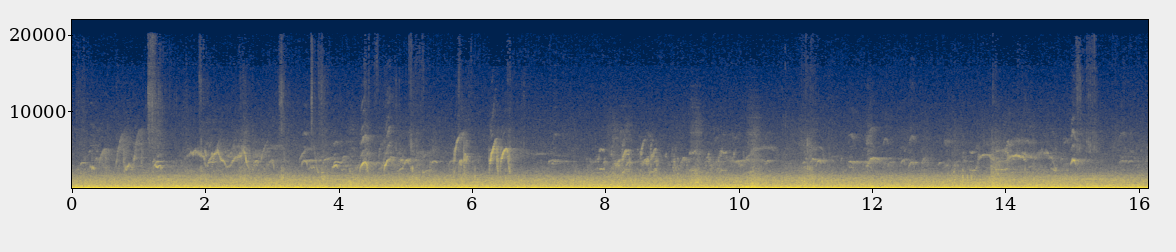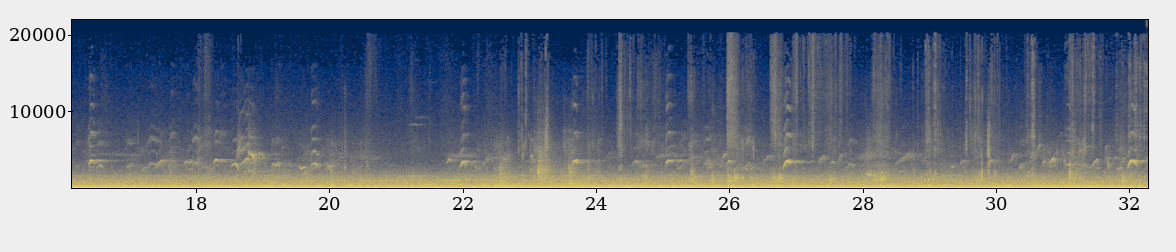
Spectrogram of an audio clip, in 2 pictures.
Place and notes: koishikawa korakuen gardens, tokyo - pond reflecting skyscrapers and white bird
garden sonority poema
